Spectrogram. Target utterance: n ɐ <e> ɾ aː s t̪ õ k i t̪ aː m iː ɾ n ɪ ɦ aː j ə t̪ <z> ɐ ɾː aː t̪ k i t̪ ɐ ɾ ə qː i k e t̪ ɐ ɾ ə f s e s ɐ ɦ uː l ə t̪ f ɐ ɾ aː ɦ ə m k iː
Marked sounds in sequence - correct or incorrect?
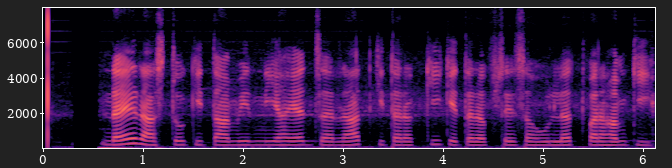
correct, correct

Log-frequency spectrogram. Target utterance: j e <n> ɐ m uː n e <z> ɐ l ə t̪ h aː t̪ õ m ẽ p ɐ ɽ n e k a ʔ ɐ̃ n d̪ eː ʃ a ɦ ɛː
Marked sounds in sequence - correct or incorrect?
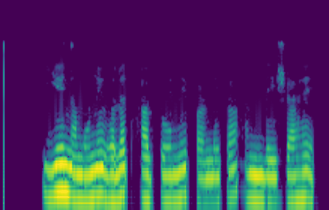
correct, incorrect: ɣ

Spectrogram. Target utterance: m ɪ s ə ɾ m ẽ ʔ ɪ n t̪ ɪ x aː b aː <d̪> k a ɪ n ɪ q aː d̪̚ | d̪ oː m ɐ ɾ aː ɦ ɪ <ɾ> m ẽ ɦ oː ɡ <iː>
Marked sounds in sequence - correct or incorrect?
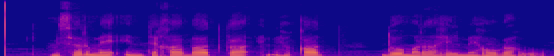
incorrect: t̪, incorrect: l, incorrect: aː

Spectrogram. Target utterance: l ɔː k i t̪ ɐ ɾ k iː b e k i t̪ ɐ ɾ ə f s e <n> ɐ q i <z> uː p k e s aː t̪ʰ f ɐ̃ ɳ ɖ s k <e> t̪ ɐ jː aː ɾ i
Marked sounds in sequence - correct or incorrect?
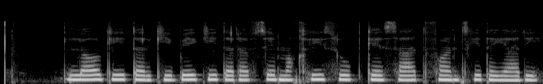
incorrect: m, incorrect: s, incorrect: i

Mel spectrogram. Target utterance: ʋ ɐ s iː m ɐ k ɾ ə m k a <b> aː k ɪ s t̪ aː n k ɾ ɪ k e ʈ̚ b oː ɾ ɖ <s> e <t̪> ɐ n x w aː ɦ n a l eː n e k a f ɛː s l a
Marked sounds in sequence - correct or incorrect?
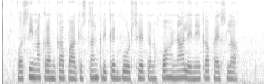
incorrect: p, correct, correct

